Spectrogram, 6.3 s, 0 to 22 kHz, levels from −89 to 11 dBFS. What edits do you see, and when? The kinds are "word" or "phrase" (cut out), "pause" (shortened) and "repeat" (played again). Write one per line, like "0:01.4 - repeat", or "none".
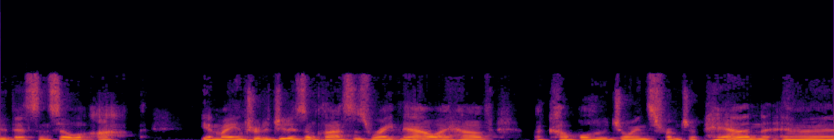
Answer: none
